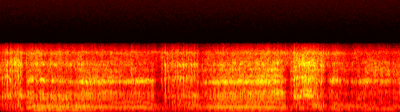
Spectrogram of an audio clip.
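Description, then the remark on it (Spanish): A dog, Lucifer, snarls in a long, deep, continuous growl as it prepares to attack, loud and rumbling, with brief breaks for breath before the menacing sound resumes. No one speaks. “Lucifer prepara el ataque. Brillan los filosos colmillos y sus ojos son como relámpagos.”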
